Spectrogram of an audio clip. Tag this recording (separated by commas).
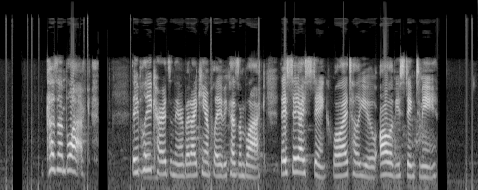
Speech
